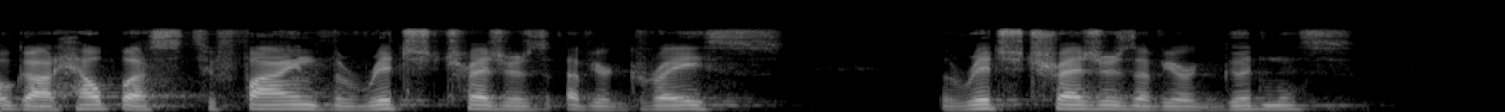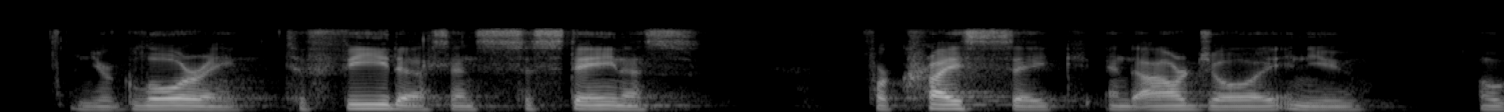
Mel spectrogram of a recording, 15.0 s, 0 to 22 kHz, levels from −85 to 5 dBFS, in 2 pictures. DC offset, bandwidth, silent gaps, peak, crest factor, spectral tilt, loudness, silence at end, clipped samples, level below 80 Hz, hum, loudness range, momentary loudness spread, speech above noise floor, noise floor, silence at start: under 0.1%; 8 kHz; none; -12 dBFS; 22 dB; -4 dB/octave; -33 LUFS; 0 s; under 0.1%; -86 dBFS; none; 4 LU; 19 LU; 53 dB; -86 dBFS; 0 s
